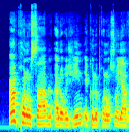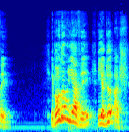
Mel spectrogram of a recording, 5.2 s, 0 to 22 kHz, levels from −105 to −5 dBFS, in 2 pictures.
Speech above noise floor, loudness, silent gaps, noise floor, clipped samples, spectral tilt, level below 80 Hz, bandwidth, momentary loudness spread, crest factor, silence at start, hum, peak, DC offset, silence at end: 41 dB; -29 LUFS; none; -69 dBFS; under 0.1%; -5.5 dB/octave; -72 dBFS; 19.5 kHz; 8 LU; 18 dB; 0.2 s; none; -10 dBFS; under 0.1%; 0.1 s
